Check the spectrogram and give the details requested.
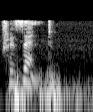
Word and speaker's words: present: For example, in present, if you put stress on the second syllable, which is zent, then it will become present.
